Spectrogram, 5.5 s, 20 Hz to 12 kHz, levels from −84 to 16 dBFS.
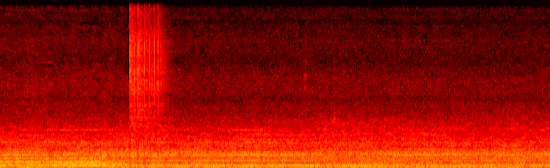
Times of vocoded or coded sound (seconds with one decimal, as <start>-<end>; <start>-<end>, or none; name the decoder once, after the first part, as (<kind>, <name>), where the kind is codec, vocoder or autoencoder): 3.9-4.5 (vocoder, BigVGAN v2)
